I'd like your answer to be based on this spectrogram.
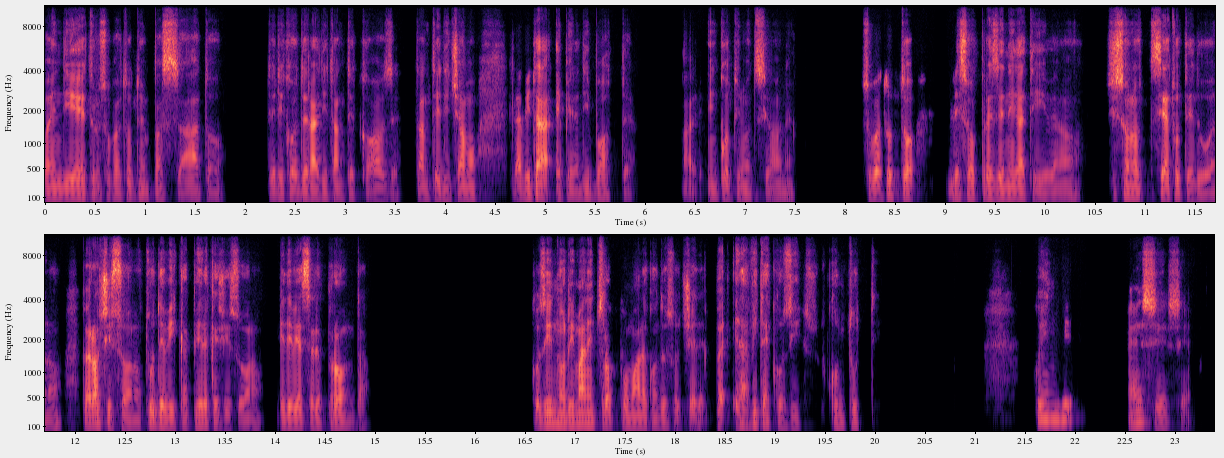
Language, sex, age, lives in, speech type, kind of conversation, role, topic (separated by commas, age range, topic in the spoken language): Italian, male, 40-44, Italy, conversation, unstructured, none, Qual è stata una lezione importante che hai imparato dalla vita?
